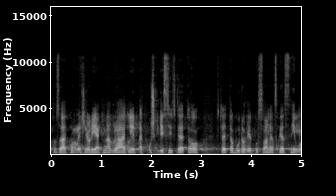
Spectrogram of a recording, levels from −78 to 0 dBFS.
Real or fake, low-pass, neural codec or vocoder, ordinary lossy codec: fake; 10.8 kHz; codec, 24 kHz, 1.5 kbps, HILCodec; MP3, 96 kbps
